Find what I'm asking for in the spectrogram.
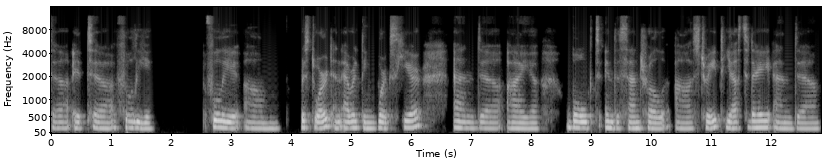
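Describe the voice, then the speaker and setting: A woman from Ukraine, a native Ukrainian speaker with a Ukrainian accent, answering interview questions hesitantly with many ums and pauses. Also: lowish voice, mellow. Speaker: guest, Ukrainian language teacher.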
